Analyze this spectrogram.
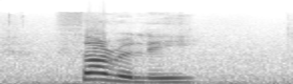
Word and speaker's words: thoroughly: Thoroughly means accurately completed, and it's pronounced like this: th-r-u-h-Lee. The th sound is a slight strong sound of the TH, with the tongue going between the teeth and blowing a little bit of air with the sound together.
